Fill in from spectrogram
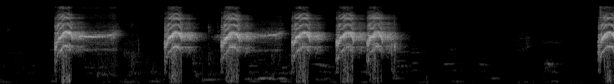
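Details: Rose-ringed parakeet, a talking pet parrot; a run of loud harsh speech-like syllables in quick succession, six bursts over about four seconds, then near silence and one final burst.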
